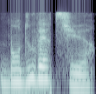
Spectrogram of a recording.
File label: band open from, fr_FR; SvxLink; PropagationMonitor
